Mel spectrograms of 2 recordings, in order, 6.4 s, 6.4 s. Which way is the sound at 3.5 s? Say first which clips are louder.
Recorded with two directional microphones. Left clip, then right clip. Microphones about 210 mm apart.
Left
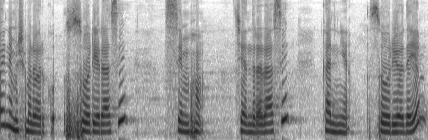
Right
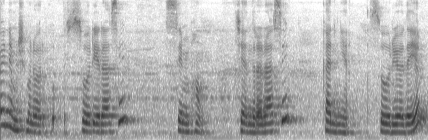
Left 7 dB; 70° left (ahead or behind).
